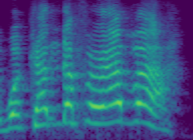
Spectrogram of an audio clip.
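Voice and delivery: high, loud mock war cry; film battle cry. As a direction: belt it out like a hero's rallying call. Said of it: "And then you're there going".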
